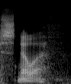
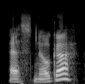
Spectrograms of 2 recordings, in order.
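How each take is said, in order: First: The word is said without a G sound. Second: The word is said with a G sound. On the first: This is the affectionate local form of the word. "in the local pronunciation of Papiamento, the G drops out" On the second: This is the Portuguese form of the word. "the Portuguese word for synagogue is esnoga"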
